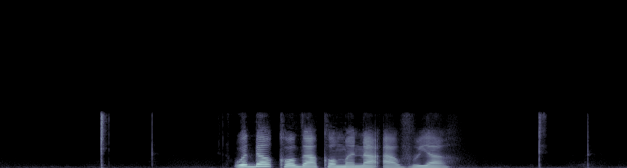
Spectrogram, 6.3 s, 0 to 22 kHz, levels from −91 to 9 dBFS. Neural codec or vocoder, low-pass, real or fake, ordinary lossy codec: codec, 16 kHz, 0.5 kbps, FunCodec, trained on LibriTTS, 25 frames a second; 7.2 kHz; fake; none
